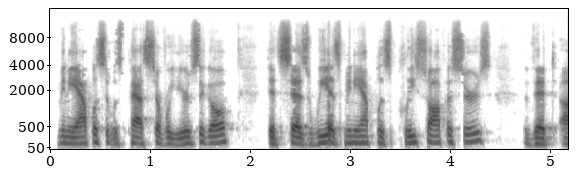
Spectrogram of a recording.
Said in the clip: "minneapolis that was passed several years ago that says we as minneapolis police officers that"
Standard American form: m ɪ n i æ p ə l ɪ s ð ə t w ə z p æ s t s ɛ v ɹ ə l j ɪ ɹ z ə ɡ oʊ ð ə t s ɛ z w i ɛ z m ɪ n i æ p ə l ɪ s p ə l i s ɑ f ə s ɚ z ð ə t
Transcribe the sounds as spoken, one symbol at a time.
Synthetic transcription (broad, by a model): m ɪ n i æ p l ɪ s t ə t w ə z p æ s t s ɛ v ɹ l j ɪ ɹ z ə ɡ oʊ ð ə t s ɛ z w i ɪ z m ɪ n i æ p l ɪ s p ə l i s ɑ f ə s ɚ z ð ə t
